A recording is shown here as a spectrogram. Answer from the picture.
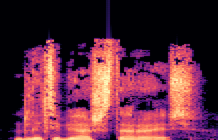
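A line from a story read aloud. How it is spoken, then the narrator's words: Sighing. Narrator (Russian): вздохнул Чик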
